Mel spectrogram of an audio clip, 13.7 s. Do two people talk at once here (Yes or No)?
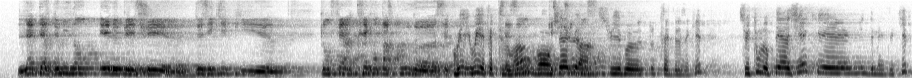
Yes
